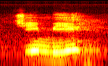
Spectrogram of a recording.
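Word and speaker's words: τιμή: é uma palavra chamada time mais chama assim time né quero ter e m e mas é assim que se pronuncia mas o significado dela é o significado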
